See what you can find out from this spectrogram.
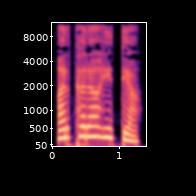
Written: ಅರ್ಥರಾಹಿತ್ಯ

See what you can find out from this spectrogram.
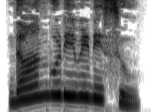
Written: ದಾಂಗುಡಿವಿಡಿಸು

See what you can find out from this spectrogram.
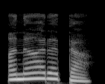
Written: ಅನೂರಾಧ

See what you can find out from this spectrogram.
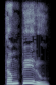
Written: ತಂಪೇರು

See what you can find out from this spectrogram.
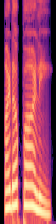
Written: ಅಡಪಾಳಿ

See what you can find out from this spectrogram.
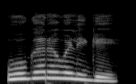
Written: ಓಗರವಳಿಗೆ

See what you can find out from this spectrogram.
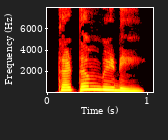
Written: ತಡಂಬಡು

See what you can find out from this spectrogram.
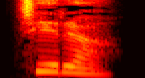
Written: ಚೀರ

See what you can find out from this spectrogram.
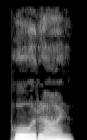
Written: ಪೊರಳ್

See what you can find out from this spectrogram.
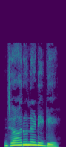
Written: ಜಾರುನಡಿಗೆ

